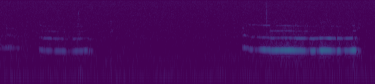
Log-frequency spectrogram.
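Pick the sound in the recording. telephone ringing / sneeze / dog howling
dog howling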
